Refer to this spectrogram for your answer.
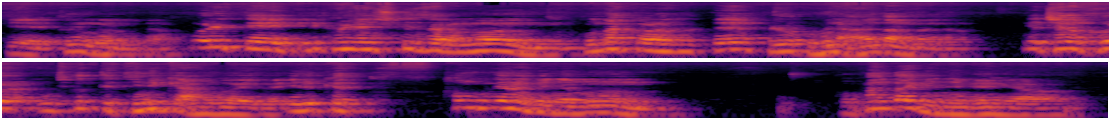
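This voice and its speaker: Guy rambling through a math lesson, keeps asking "right?", slightly high voice, dull lo-fi echoey recording. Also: very animated, fast talker, warm tone. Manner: rambling, self-deprecating, repeats "이렇게" and "그죠?". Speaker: math tutor. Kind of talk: casual explanatory lesson. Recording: echoey, dull, distant mic.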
